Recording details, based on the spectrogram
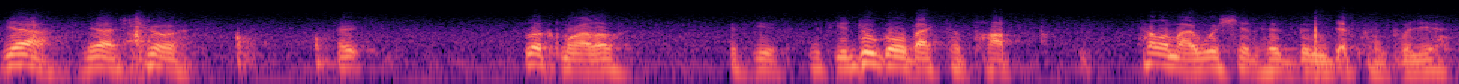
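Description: A man's voice: lowish voice, normal speed, long pauses, natural voice. An actor playing a troubled young man, hesitant and wistful, in a 1940s radio drama. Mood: resigned. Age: young adult. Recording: noisy, dull old radio recording.

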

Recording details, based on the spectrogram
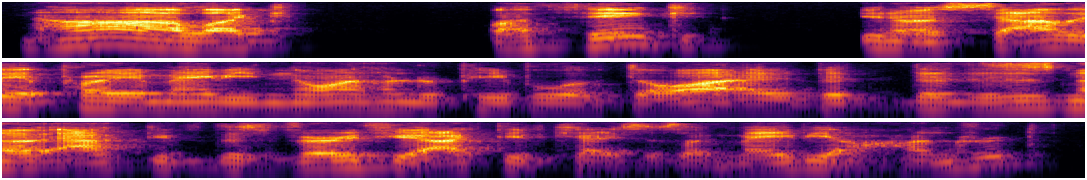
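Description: Man, thirties, Australian accent, interview guest, informal and chatty, mid-pitched voice, slightly dull lo-fi audio. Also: normal speed, fairly bright tone. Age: 30s. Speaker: interview guest, investor and author. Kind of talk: casual conversational interview.

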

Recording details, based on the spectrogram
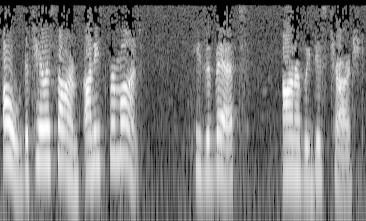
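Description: A detective's dutiful assistant talks in a high voice, casual and a little weary, with dry asides. The radio drama audio is somewhat dull. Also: female voice, lively intonation, normal speed, a bit bright, a little hiss or hum.

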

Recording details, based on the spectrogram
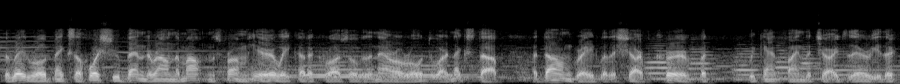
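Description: A man's voice: a bass voice, fairly even intonation, brisk. A man playing a hard-boiled, sardonic investigator in classic radio adventure drama, with clipped, wry tough-guy delivery. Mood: terse narration. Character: hard-boiled, sardonic male investigator telling his own case. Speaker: lead actor and narrator. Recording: muffled old radio recording, music behind.

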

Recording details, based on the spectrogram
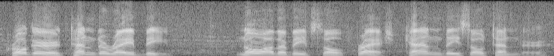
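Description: A man's voice: fairly high pitch, very animated, slow, faint music behind. A man announcing in scripted 1940s radio style, with emphatic, polished delivery for sponsor copy and narration.

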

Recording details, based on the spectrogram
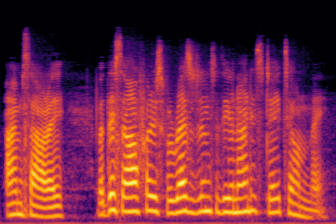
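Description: A woman giving a scripted radio advertisement as the sponsor, measured and persuasive, speaking to listeners. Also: mid-range voice, expressive, no room sound. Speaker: sponsor spokeswoman. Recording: dry, dull 1940s radio broadcast.

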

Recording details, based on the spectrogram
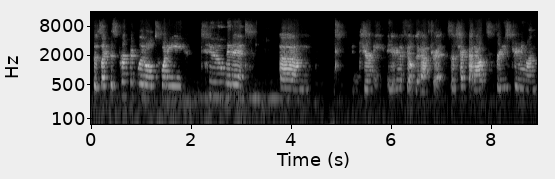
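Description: Bubbly american woman guest, really bright sharp voice, kinda far from the mic in an echoey room. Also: on the high side, little pitch movement, moderate pace. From United States. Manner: bubbly and enthusiastic, loose with fillers. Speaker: guest, sound healer. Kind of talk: casual interview chat. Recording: roomy, a bit off-mic.

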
